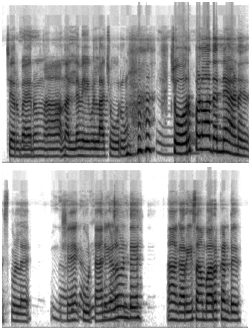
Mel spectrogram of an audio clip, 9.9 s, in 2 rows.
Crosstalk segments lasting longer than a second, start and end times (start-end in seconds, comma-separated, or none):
6.1-7.6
